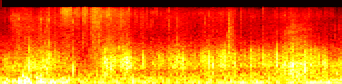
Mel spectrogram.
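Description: Loose pea gravel crunching and shifting, uneven and rough, with a low bump at the start.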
